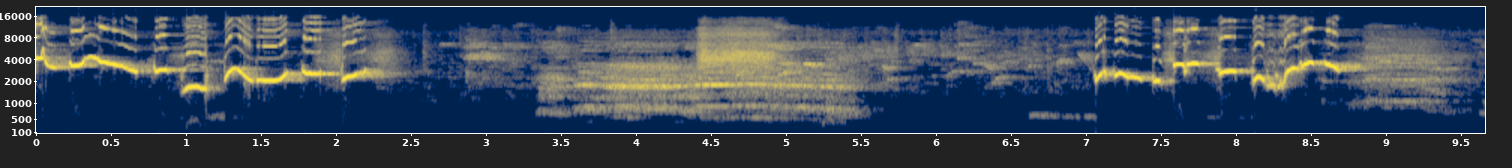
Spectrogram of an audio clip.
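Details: Oriental magpie-robin giving morning ngeplong song meant to draw untrained magpie-robins into singing: fast, loud whistled trills and slides at the start and end, with a longer harsh, crowing-like stretch between them.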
